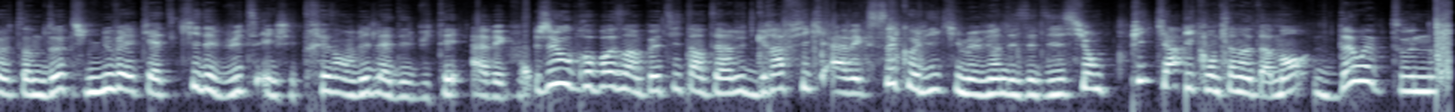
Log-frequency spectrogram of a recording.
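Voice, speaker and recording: A woman's voice: mid-range voice, a little mellow. A young woman who hosts a book unboxing vlog and talks in a casual, enthusiastic, exclamatory way. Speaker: book vlogger.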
